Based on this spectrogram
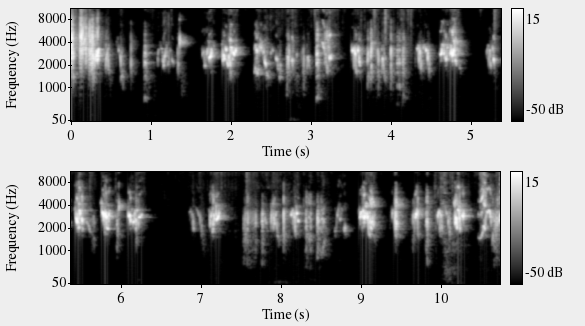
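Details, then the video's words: Pet budgies keep up a steady run of short warbled chirps and clicks, bunched into rapid phrases with a gap near the middle, bright and scratchy throughout. "budgie sounds for pet birds"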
